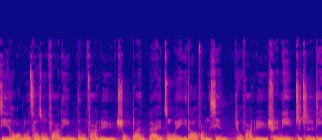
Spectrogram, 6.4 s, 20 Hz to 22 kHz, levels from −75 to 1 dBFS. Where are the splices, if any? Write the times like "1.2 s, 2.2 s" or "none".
1.5 s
